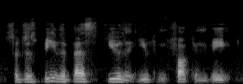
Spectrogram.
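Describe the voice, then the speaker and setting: A man's voice: mid-range voice, a little fast, husky, rough recording. Male co-host for casual conspiracy chat, insistent, rambling and foul-mouthed. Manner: profane, insistent, repeats himself. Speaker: talk show co-host.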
